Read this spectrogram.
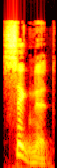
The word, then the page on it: cygnet: anglais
